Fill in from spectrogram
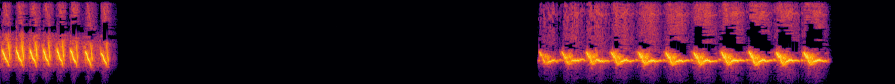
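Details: European greenfinch tutor recording for captive birds, opening with a fast rattling burst of rapid notes, then a pause, then a longer even trill of about a dozen quick whistled notes.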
